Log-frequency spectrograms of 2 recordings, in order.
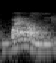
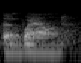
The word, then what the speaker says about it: wound: a winding process right so wound you could have it in that pronunciation as the past tense form of wind but in terms of injury wound something you might get into war that's a much more common word probably than wound uh in the sense of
